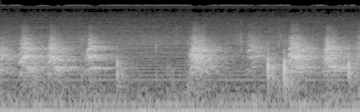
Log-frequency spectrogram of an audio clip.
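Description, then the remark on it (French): Dogs bark excitedly in quick clusters of sharp yaps, several barks overlapping in bursts, moderately quiet, with no voices. “Les chiens sont déchaînés. Ils ne vont pas nous laisser dormir.”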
